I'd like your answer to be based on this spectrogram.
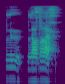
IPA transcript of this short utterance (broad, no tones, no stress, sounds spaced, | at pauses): l ʉ | l ø dˤ ɛː ħ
